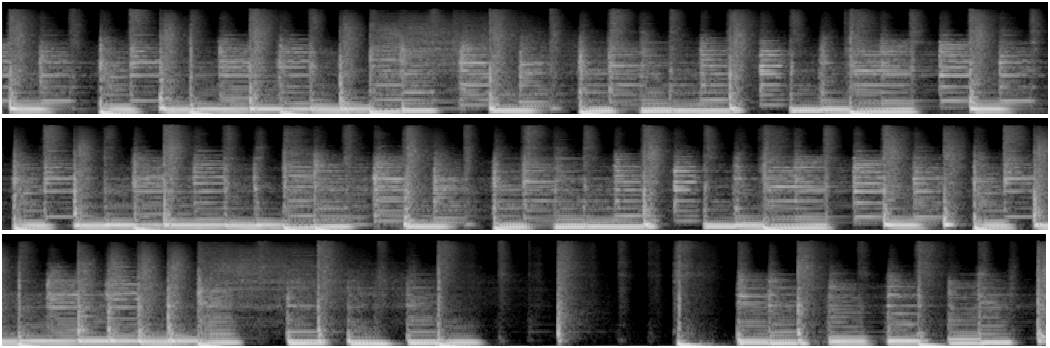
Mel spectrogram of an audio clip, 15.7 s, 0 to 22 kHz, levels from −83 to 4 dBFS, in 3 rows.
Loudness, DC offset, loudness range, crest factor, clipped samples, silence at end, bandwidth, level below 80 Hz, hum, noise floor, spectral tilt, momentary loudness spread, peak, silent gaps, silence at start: -17 LUFS; under 0.1%; 2 LU; 12 dB; under 0.1%; 0 s; 16.5 kHz; -22 dBFS; none; -52 dBFS; -6.5 dB/octave; 4 LU; -4 dBFS; none; 0 s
